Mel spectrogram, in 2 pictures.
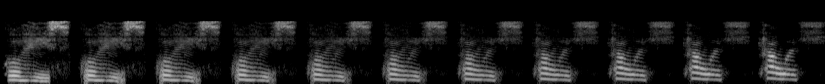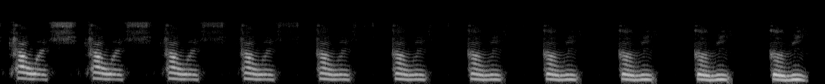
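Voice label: Proto-Indo-European kouh1is to Marathi kavi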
